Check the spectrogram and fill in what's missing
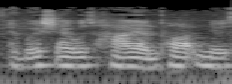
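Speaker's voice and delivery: very soft, hushed, almost under the breath. Retelling a comedy sketch line: imitating a Key and Peele sketch character. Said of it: "that Key and Peele sketch where he's like".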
